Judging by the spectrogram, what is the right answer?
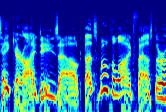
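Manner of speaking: very high, swooping, drawn-out, barked screaming. Retelling a guy screaming orders at people in a security line: retelling a screamed order. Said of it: "this guy is screaming at the top of his lungs".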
